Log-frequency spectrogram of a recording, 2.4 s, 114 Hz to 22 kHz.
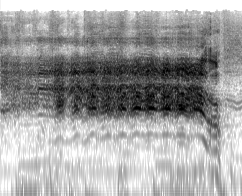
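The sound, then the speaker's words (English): A male singer's harsh, sustained scream rides loud over a pounding rock backing for about two seconds, then breaks off in a falling, strained tail; the song is a cover of a 1963 hit. “He sounds like he's straight screaming.”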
